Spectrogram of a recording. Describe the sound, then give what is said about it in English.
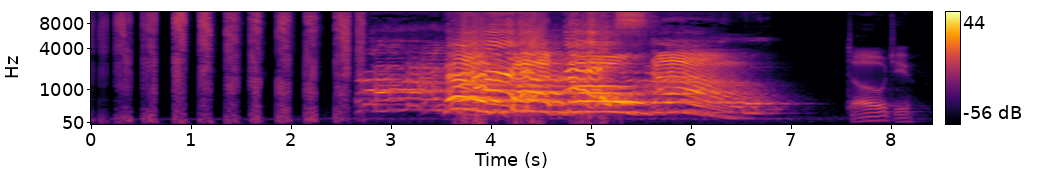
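A staged sound effect of bandages ripped off a patient: a quick, even run of short tearing strokes, then a voice groans and cries out loudly, and a brief final sound follows. “Rip off those bandages.”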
